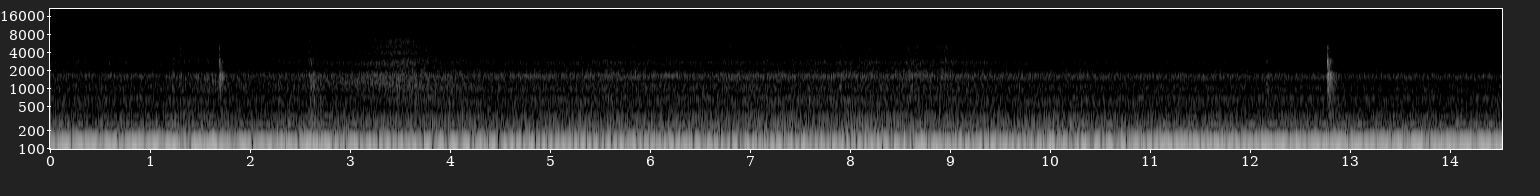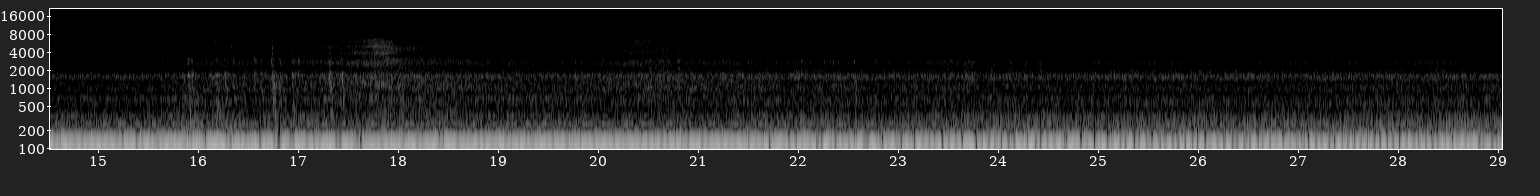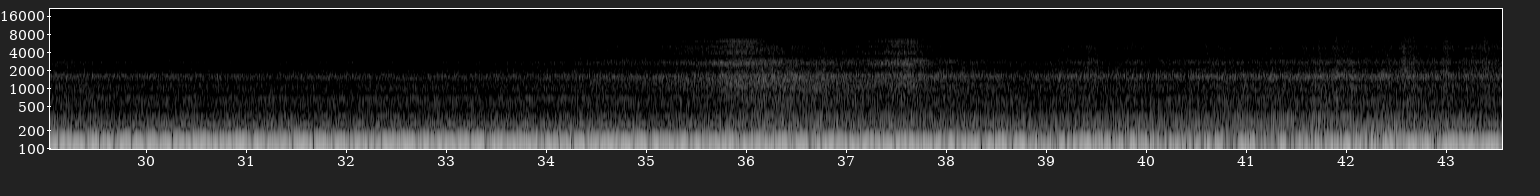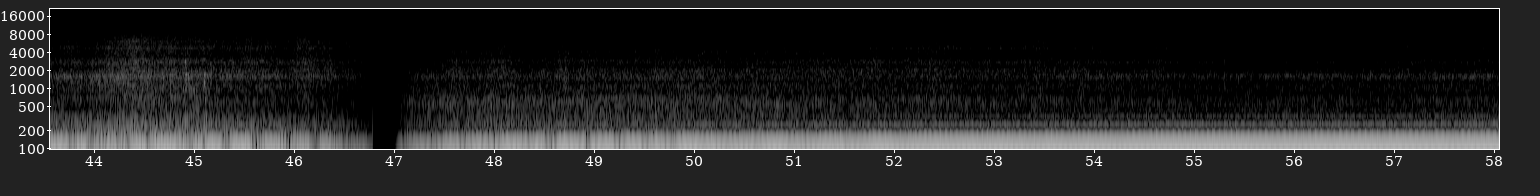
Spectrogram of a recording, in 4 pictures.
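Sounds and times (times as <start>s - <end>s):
vehicle engine and road rumble: 0.0s - 58.0s.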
